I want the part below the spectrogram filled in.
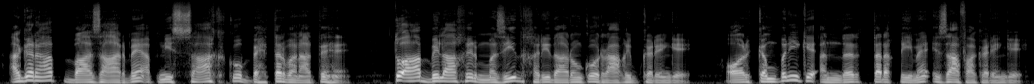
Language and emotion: Urdu, neutral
